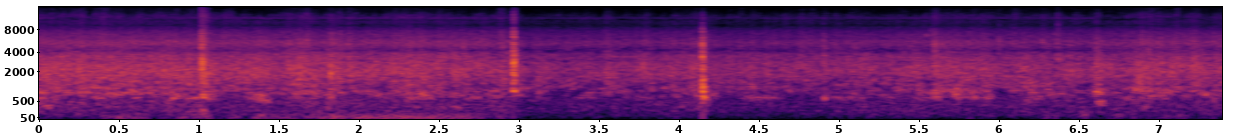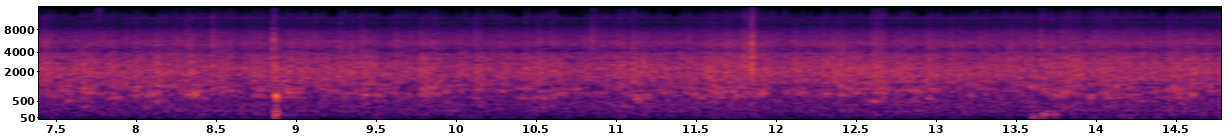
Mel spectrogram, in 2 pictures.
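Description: A steel digging bar thuds into wet soil.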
